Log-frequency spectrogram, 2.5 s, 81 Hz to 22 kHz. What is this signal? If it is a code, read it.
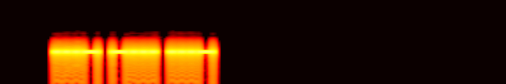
Morse code, heard as a keyed tone, about 50 wpm, 700 Hz. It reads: VBV
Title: All Cut Numbers - 3-Digit 50wpm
